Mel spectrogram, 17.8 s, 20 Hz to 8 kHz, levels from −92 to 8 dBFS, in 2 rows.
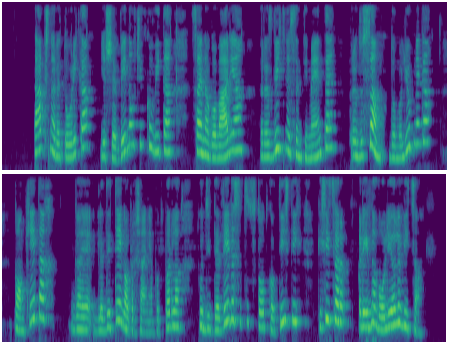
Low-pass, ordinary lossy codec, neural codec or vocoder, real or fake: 7.2 kHz; none; none; real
